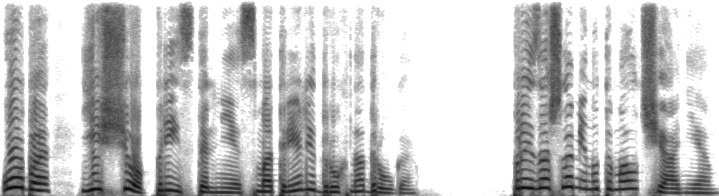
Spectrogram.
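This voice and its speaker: High-voiced woman reading an audiobook. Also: very animated, slow, warm tone, no echo. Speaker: audiobook reader. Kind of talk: scripted literary narration.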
